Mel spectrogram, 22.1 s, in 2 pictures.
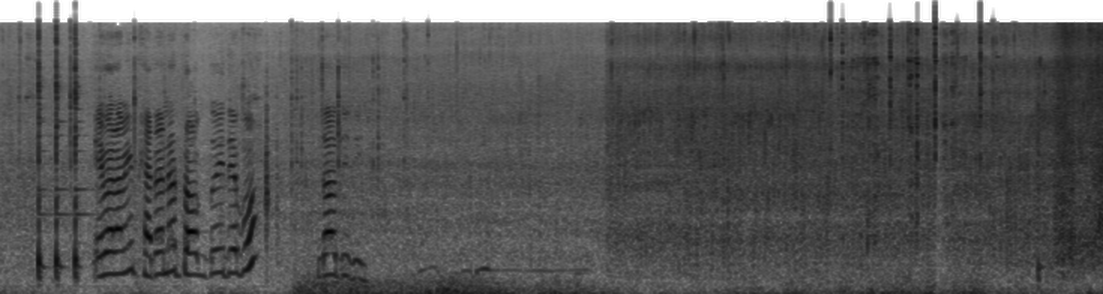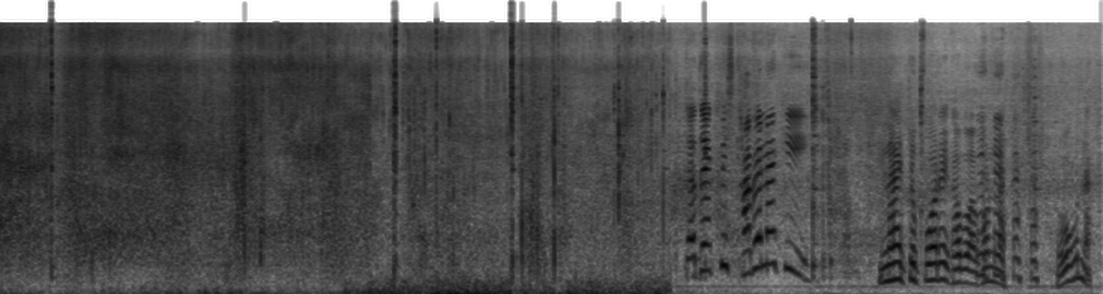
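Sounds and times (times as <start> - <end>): meat sizzling in a pan: 1.9 - 21.8
spatula clicks and scrapes: 19.1 - 19.6.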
